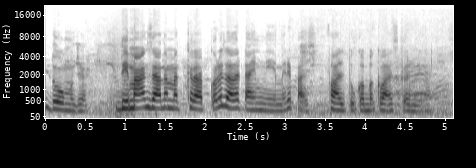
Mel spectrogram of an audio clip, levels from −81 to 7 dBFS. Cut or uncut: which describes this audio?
uncut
